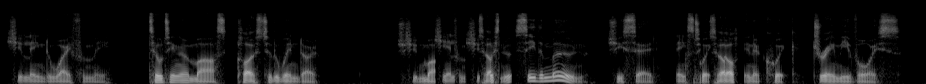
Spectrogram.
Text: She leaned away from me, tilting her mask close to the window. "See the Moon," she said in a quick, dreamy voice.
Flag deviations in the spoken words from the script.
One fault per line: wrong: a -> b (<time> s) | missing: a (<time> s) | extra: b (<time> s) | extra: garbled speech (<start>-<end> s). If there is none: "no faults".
extra: garbled speech (4.0-5.1 s)
extra: garbled speech (6.8-7.4 s)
